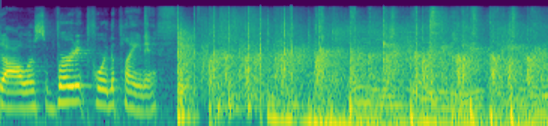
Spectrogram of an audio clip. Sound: pounds gavel

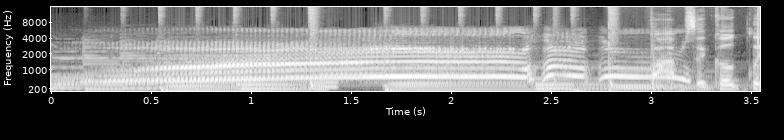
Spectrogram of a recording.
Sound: yelling

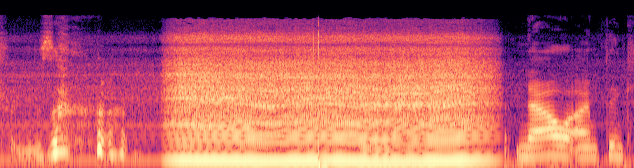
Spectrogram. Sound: chainsaw buzzing

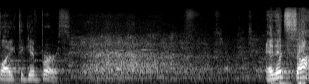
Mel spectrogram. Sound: laughter

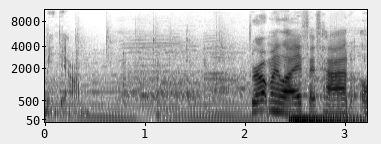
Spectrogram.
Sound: crowd chanting

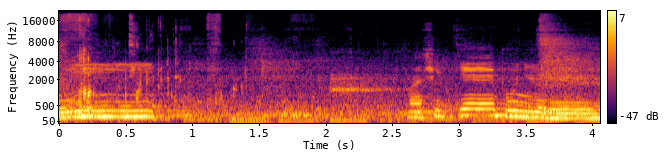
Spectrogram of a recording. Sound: slurping formula ASMR

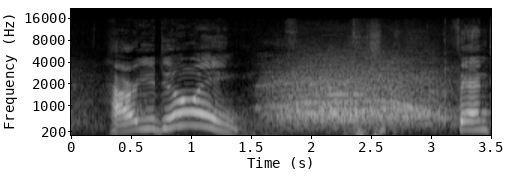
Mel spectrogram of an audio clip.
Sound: cheers and Applause

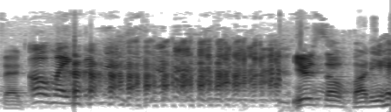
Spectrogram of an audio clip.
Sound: laugh

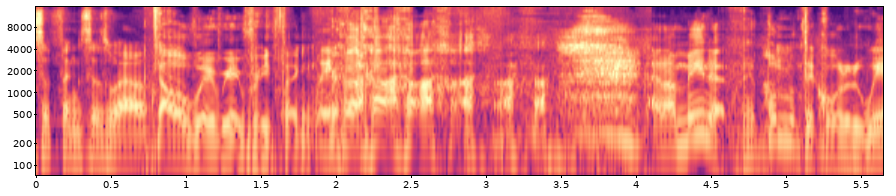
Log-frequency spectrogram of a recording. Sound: laughs

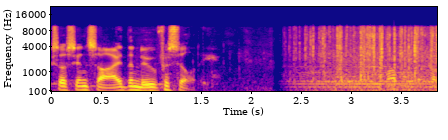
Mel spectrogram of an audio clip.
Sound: construction noise

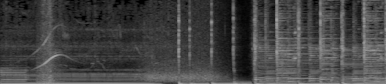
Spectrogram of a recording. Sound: mooing

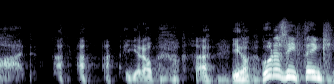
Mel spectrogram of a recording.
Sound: chuckles

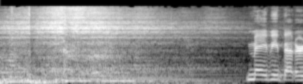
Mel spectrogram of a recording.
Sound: suspenseful music; coughs

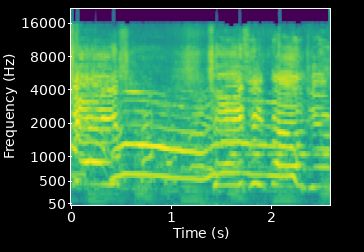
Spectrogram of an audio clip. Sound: cheering

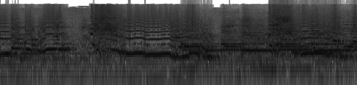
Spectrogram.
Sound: crying

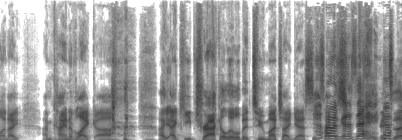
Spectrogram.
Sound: laugh; laugh

